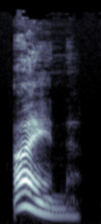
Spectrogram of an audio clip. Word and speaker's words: Ein: In Kabbalah, we also find Ani, which is spelled with three Hebrew letters, which in English would look like A-N-I. They're Aleph, Nun, and Yud. If you reverse the last two letters so it becomes Aleph, Yud, Nun, it's pronounced Ein.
